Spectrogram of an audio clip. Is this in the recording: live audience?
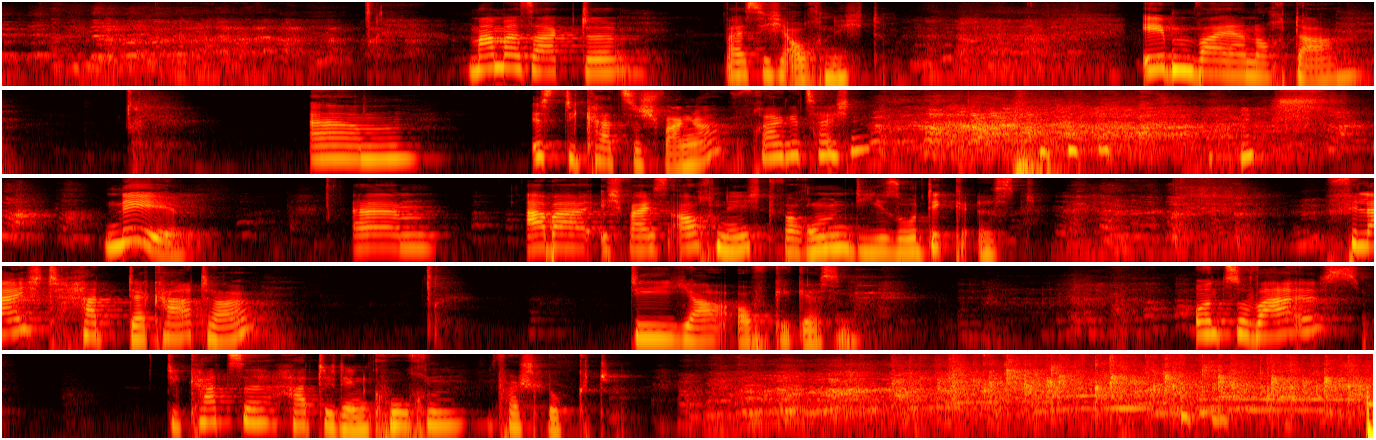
yes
